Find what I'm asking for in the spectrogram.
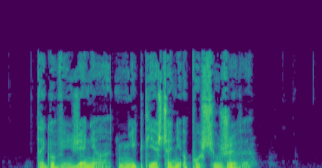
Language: Polish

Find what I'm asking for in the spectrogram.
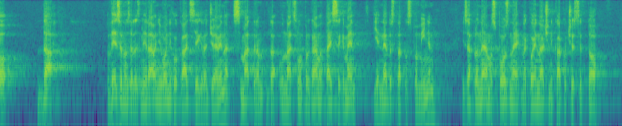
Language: Croatian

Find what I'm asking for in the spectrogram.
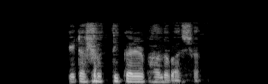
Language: Bangla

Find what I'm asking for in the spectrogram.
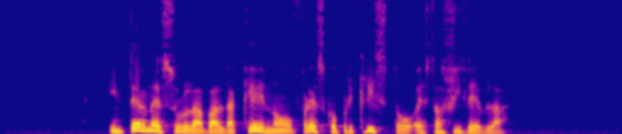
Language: Esperanto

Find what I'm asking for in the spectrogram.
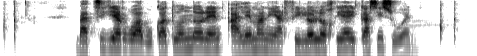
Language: Basque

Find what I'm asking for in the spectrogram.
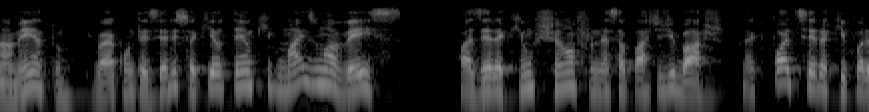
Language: Portuguese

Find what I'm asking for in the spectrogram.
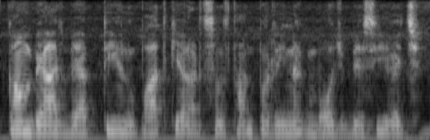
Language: Maithili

